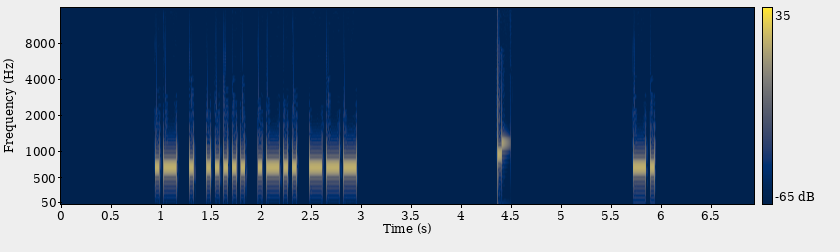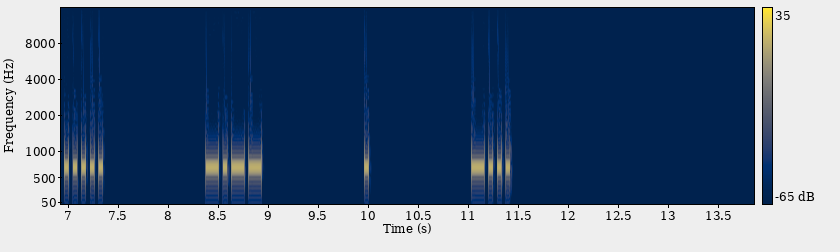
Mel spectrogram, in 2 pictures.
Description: Morse code, heard as a keyed tone, about 27 wpm, spaced as for 12 wpm, 700 Hz. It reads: AE5LO N5YEB
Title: USA Call Signs - 5 Characters - 8x Character Spacing - 28wpm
